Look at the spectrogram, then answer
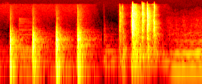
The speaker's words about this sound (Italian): A noi chi interessa è quello che sta dietro quella porta di legno massiccio. Howard Schultz, che ignaro del personaggio che sta per incontrare, bussa timidamente alla sua porta.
